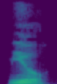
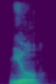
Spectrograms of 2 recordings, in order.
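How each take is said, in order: First: The vowel sounds like the 'ee' in 'meal'. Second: The vowel sounds like the 'oo' in 'mule'. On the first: The speaker calls it wrong. "Not the meal" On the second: The speaker calls it right. "the m- mule"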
